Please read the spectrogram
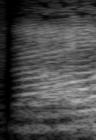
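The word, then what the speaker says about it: doubt: डाउट में कौन सा लेटर साइलेंट है? बी। बी। तो हम बी का दो रूल बताए थे। एक तो एम के बाद आएगा तो बी साइलेंट रहेगा।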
